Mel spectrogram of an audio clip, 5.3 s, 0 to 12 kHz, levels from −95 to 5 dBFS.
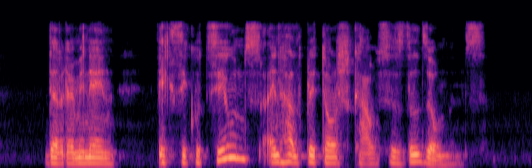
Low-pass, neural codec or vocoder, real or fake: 7.2 kHz; codec, 16 kHz, 16 kbps, FunCodec, trained on LibriTTS, 50 frames a second; fake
